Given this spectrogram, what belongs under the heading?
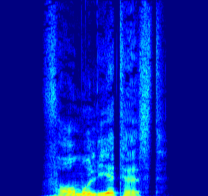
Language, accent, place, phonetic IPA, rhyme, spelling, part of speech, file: German, Germany, Berlin, [fɔʁmuˈliːɐ̯təst], -iːɐ̯təst, formuliertest, verb, De-formuliertest.ogg
- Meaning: inflection of formulieren: 1. second-person singular preterite 2. second-person singular subjunctive II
